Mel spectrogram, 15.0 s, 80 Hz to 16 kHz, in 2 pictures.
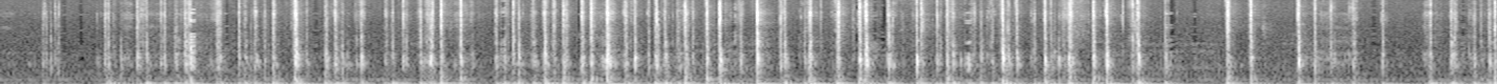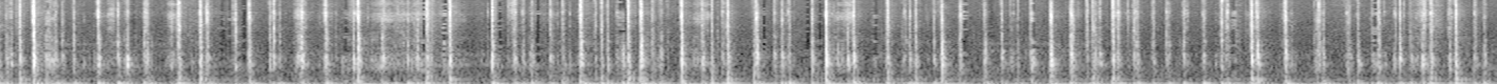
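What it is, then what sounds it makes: Plastic keyboard being typed on. Continuous fingertip typing with both hands on a dark grey plastic Jelly Comb multi-device keyboard, a rechargeable dual-mode 2.4G wireless and Bluetooth model, resting on a white desk. A dense, unbroken run of soft, short key clicks and clacks fills the clip with only brief pauses, over a steady low hum.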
